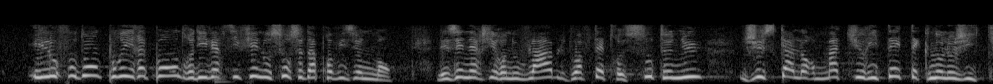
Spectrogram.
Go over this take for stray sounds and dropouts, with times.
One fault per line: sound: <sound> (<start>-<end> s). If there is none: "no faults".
no faults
